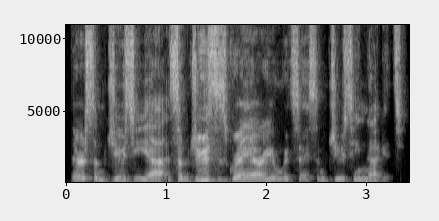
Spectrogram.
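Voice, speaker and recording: A man hosting a fan channel, breaking down trailers in casual commentary. He is an excitable, enthusiastic fan, and his voice is slightly scratchy from allergies. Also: a little high, fairly quick, breathy edge.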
